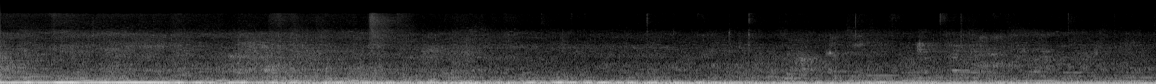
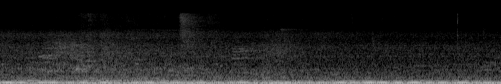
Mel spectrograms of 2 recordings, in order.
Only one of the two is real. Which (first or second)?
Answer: second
